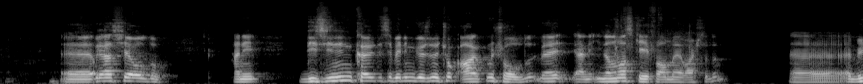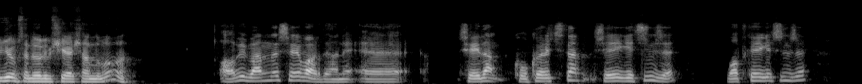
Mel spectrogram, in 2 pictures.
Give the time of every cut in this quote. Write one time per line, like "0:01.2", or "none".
0:00.9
